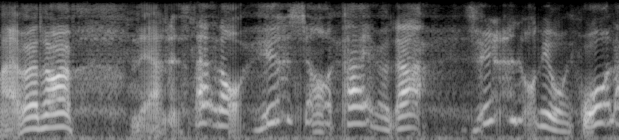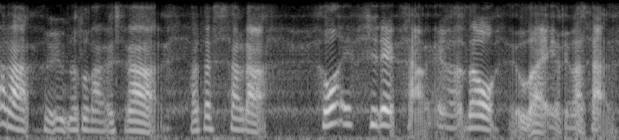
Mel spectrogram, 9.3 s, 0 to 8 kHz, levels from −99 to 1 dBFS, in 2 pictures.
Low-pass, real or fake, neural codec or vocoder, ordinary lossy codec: 7.2 kHz; fake; autoencoder, 22.05 kHz, a latent of 192 numbers a frame, VITS, trained on many speakers; Opus, 32 kbps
